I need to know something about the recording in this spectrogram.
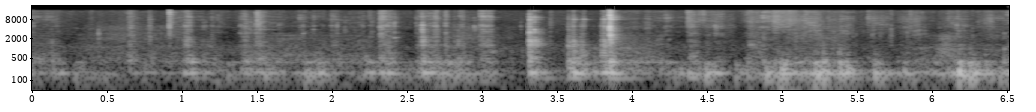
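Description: Metal burner tube being worked into the tight-fitting burner port of a stainless steel propane melting furnace: scattered clicks, scrapes and small knocks of metal on metal, with a few sharper knocks in the middle.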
